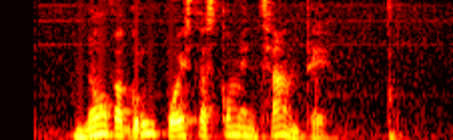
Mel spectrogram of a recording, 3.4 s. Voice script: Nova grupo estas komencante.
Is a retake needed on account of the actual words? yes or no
no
